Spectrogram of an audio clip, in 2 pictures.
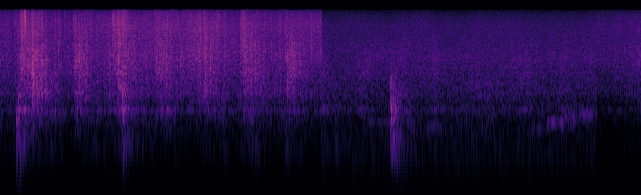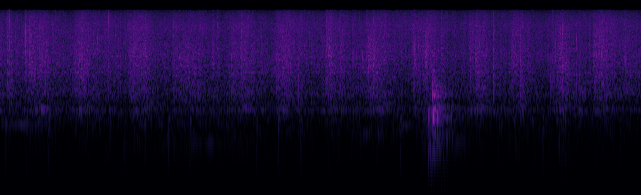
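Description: Ground beef mince with cubed onion and capsicum sizzling in oil in a karahi, stirred and scraped with a silicone spatula. The stirring is dense and loud for about the first three seconds, then the frying settles into a quieter steady sizzle with occasional spatula scrapes and a couple of sharper knocks against the pan.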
